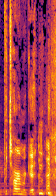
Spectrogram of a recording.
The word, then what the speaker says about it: ptarmigan: Do you know that's spelled with a P? – What? Yes, that's P-T. Why I had trouble with it, because I did want to say ptarmigan.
